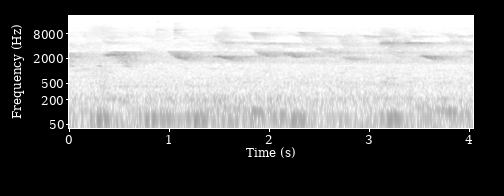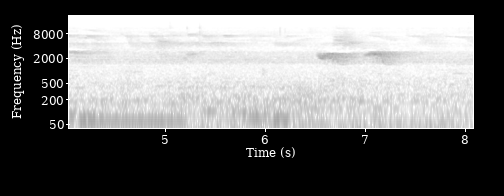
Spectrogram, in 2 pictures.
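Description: Birds calling: a run of short, downward-sliding chirps, about two a second, then a pause and two louder chirps near the end.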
